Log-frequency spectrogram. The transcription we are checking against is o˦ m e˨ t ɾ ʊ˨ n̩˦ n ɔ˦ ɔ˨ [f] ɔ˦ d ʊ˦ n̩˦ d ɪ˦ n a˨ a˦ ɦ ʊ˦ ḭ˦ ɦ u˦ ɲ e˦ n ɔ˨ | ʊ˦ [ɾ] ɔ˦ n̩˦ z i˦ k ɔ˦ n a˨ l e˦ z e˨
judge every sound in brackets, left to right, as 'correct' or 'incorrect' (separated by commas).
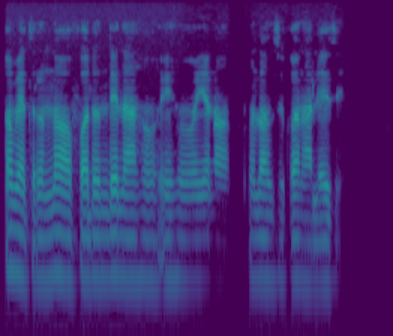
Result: correct, incorrect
